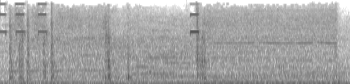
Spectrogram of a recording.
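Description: Front passenger power window of a Toyota Sienna minivan, its electric motor running steadily as the glass travels, heard from inside the cabin over a low steady hum. A few short high beeps sound in the first second and again near the middle.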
